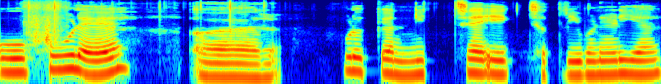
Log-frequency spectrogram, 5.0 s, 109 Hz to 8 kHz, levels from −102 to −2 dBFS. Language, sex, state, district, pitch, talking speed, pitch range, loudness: Rajasthani, female, Rajasthan, Nagaur, 185 Hz, 135 wpm, 175-205 Hz, -21 LUFS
